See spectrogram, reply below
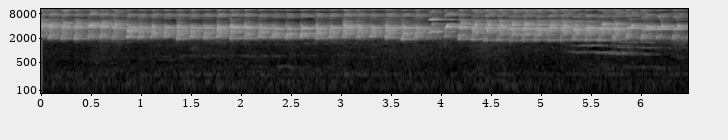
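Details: Lovebird giving a long, unbroken, high-pitched chattering song, a dense stream of rapid twittering notes with no pauses, plus a few brief whistled notes near the end.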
